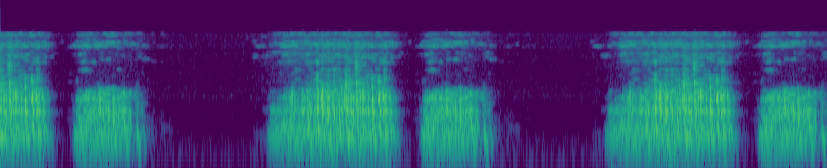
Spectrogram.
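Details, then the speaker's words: Pleural friction rub in a lung-sounds teaching example: rough, creaking, scratchy grating like sandpaper with each breath in and out, from inflamed pleural membranes rubbing together, typically heard in one place. "they can make this rough scratchy sound it often described as sandpaper rubbing against itself typically it is only in one place"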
